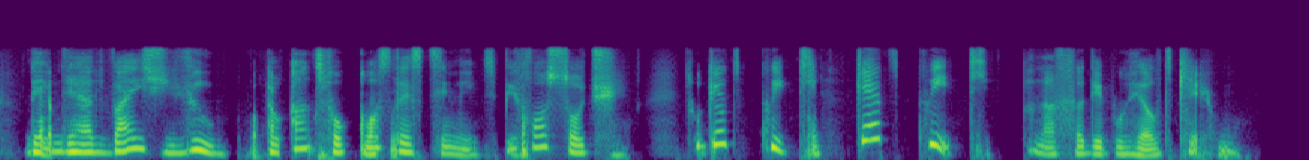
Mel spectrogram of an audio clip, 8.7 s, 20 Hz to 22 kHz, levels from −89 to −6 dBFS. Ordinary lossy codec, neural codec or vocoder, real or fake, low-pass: none; codec, 16 kHz, 1 kbps, FunCodec, trained on Chinese and English, 50 frames a second; fake; 7.2 kHz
